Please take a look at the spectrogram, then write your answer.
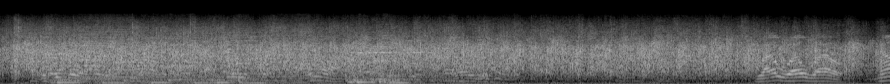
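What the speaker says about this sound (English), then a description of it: "Give them a nice round of applause." Loud, sustained applause from a large TV game show studio audience on Bullseye, steady clapping throughout with some crowd noise underneath.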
